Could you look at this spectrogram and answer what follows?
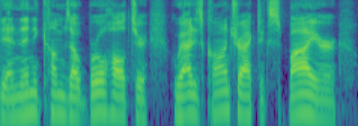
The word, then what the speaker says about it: Berhalter: Greg Berhalter.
